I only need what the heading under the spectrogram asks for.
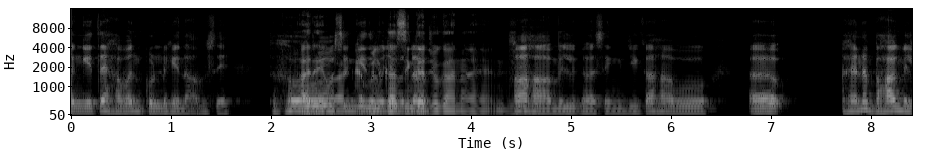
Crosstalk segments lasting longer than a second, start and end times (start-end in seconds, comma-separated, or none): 2.2-3.6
